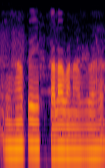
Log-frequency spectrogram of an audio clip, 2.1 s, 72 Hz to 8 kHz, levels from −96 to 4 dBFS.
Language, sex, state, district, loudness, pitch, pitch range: Hindi, male, Uttar Pradesh, Hamirpur, -28 LUFS, 120 Hz, 115-135 Hz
